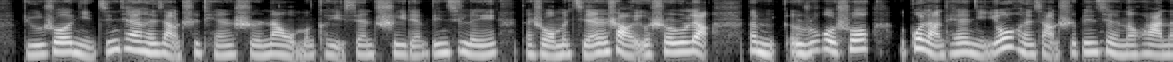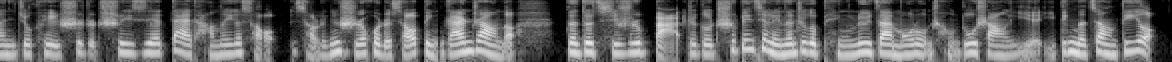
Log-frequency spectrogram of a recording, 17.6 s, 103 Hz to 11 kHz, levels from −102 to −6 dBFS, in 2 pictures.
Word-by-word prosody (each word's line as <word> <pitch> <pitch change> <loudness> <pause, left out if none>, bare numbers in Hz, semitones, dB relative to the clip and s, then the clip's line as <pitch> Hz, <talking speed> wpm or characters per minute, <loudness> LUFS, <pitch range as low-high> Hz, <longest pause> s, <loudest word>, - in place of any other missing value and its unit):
比 - - -11
如 185 - 0
说 225 +2 +4
你 200 -5 -1
今 245 +9 -2
天 270 -3 +3
很 215 -3 +3
想 210 - +1
吃 215 - -6
甜 185 -2 -6
食， 180 -2 -2
那 195 -1 +1
我 170 - -4
们 - - -8
可 185 0 -10
以 175 - -6
先 190 -1 -6
吃 200 - -2
一 195 - -3
点 175 +1 -7
冰 210 +1 -1
淇 225 0 -2
淋， 190 0 -1 0.2
但 195 - -6
是 195 - -1
我 175 - +2
们 185 +2 -2
减 200 +2 +1
少 235 -6 +6
一 - - -5
个 190 - -3
摄 225 - +2
入 225 - +6
量， 230 0 +7 0.3
那 245 - +2 0.3
如 210 +4 +1
果 265 -3 +5
说 270 +5 +3 0.3
过 300 - +7
两 225 - +4
天 215 +3 -1
你 180 -2 -6
又 310 +9 +5
很 205 -7 -3
想 - - -2
吃 215 - -5
冰 225 +1 -1
淇 225 +1 -3
淋 200 -4 -2
的 185 - -2
话， 190 -1 +2
那 185 +1 -5
你 185 - -6
就 190 +1 -6
可 200 - -9
以 190 - -1
试 220 +4 -3
着 - - -8
吃 220 - -3
一 215 - -1
些 210 +1 -2
代 195 - +1
糖 175 - -10
的 185 - -7
一 - - -4
个 - - -1
小 - - -10 0.3
小 230 - -7
零 195 +6 -3
食 195 - +1
或 215 +1 -1
者 170 - -2
小 - - +2
饼 210 -2 -3
干 210 +4 +5
这 250 - 0
样 205 -7 +5
的， - - -1 0.4
那 220 - +3
就 225 +1 +5
其 210 -1 -4
实 215 +2 +1
把 220 0 +3
这 200 - -6
个 195 - -3
吃 255 - -2
冰 280 +1 -2
淇 280 - -1
淋 210 -5 +2
的 200 - +2
这 230 - -2
个 215 - +4
频 180 -2 -9
率 220 +1 +2
在 205 -2 +4
某 185 +1 -2
种 195 - -3
程 - - -10
度 215 +1 +1
上 180 -3 -1
也 - - -9
一 - - -18
定 230 +1 0
地 195 - +2
降 205 -1 +2
低 230 +5 -3
了。 230 - +1
205 Hz, 365 characters per minute, -26 LUFS, 190-225 Hz, 0.4 s, 量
